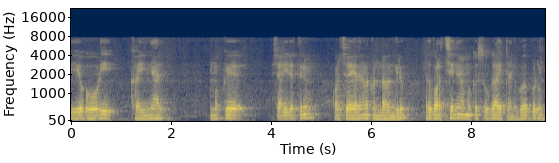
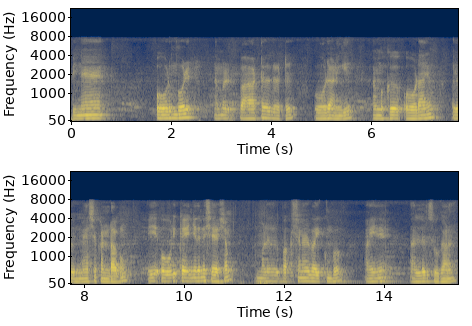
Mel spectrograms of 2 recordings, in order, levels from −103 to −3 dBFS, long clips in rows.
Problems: background sounds at intervals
